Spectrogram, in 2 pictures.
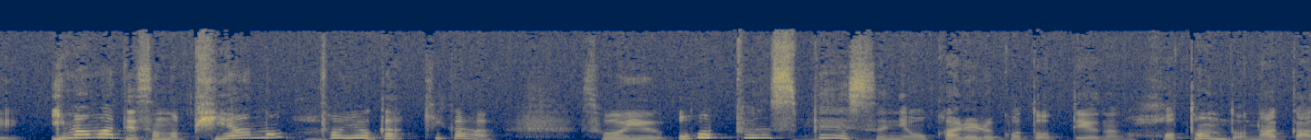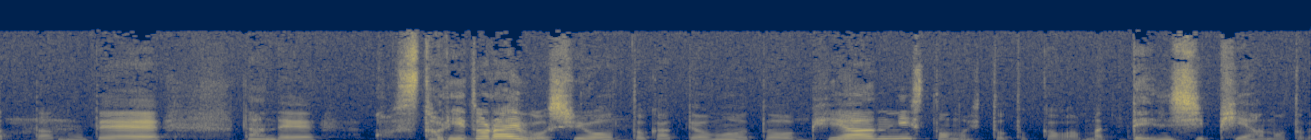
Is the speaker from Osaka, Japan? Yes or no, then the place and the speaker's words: yes; Takatsuki, Osaka, Japan; now in Fujisawa, Japan; 関西も大阪とちょうど京都の間ぐらいの高槻というところで、もう30年ずっと暮らしていたところからこっちに引っ越してきた感じです。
